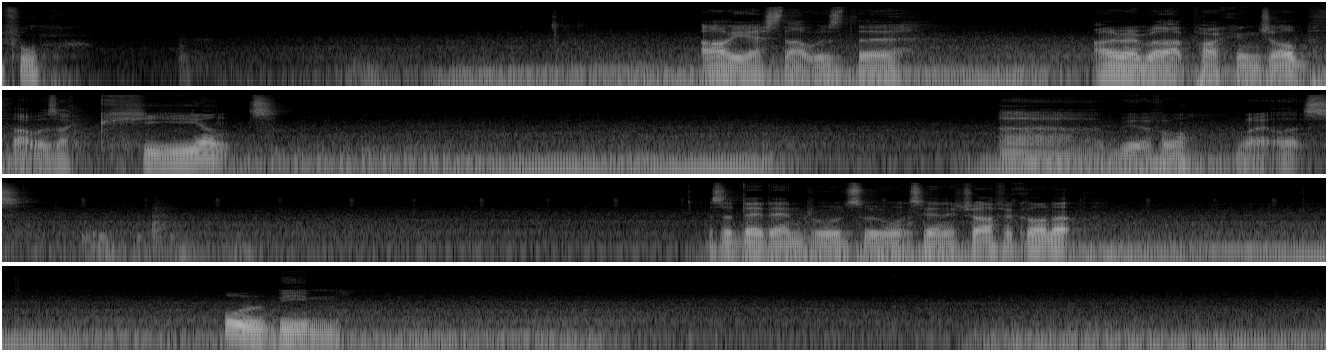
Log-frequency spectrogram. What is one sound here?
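A truck engine rumbles steadily as the truck drives.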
